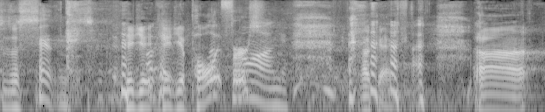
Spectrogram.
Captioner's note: laughs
